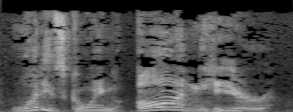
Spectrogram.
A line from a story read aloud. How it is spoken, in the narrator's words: cried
